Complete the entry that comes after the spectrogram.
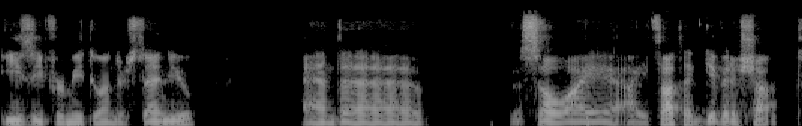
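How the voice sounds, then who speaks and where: A man with a French accent speaks in a fairly low, bright, sharp voice with ordinary pitch variation and big swings in loudness. He pauses often and at length, and the sound is dry and close with no echo. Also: moderate pace. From French-speaking country. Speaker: coaching client, gamer. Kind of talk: casual chat. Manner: halting.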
